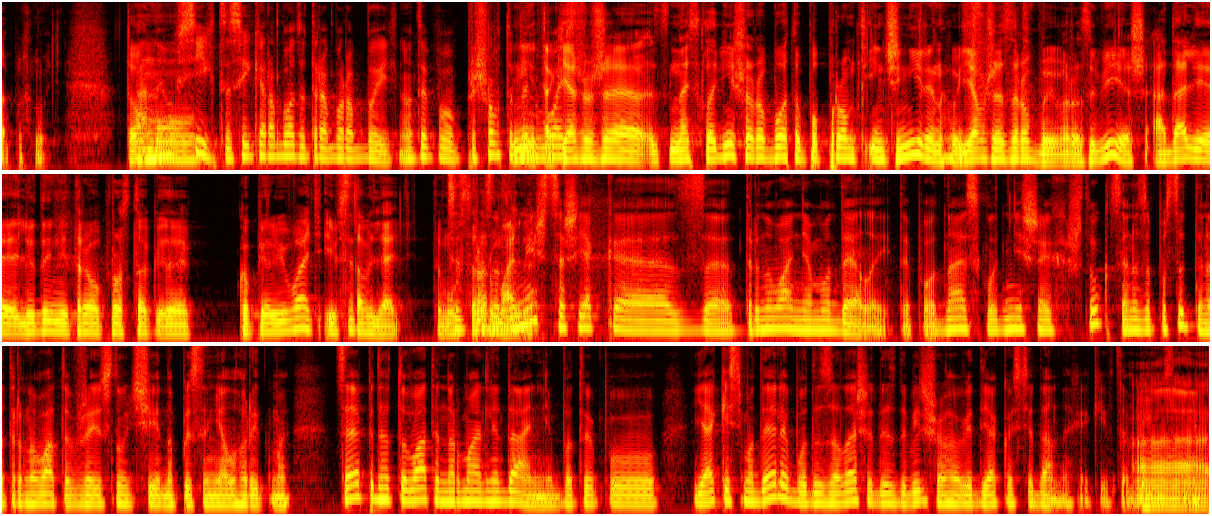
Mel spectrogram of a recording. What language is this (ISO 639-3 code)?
ukr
